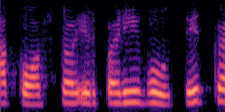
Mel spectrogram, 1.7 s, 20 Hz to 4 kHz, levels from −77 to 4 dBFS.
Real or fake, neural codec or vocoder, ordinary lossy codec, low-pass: fake; codec, 16 kHz, 4.8 kbps, FACodec; Opus, 16 kbps; 3.6 kHz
